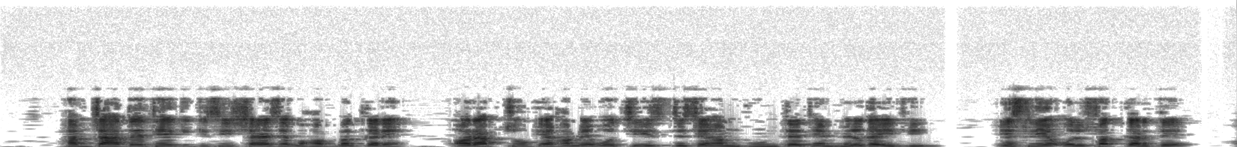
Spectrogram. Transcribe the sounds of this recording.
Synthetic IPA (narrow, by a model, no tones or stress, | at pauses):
hɐmt͡ʃaːɦt̪et̪ʰekekɪsiʃɛːs̬emʊɦəbːət̪̚kɐɾẽː | ɔːɾɐb̚t͡ʃũːkeɦɐmẽʋot͡ʃiːzd͡ʒɪseɦɐmbʱũːnt̪et̪ʰemɪlɡɐit̪ʰi | ɪslieʔʊlfət̪̚kɐɾt̪eː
